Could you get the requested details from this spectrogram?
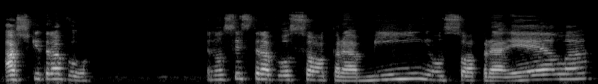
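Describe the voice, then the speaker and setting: A woman's voice: medium pitch, takes it slowly. A woman hosting a live video chat, reading viewer questions aloud. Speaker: host.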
